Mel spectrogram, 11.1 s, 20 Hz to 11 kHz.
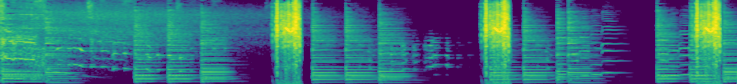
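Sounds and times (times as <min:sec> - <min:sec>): electronic camera shutter sound: 0:04.0 - 0:04.6, 0:07.2 - 0:07.7, 0:10.4 - 0:10.9.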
